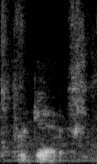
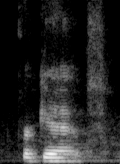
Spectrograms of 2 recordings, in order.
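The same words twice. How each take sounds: First: Forgive dropped to a near whisper, much softer; hushed forgive. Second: Said in the usual way. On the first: Shown as a demonstration. Reader repeating her affirmation to viewers, softly hushed. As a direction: let Forgive fade almost to nothing.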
